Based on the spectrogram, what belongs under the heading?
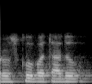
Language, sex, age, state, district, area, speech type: Hindi, male, 45-60, Rajasthan, Jodhpur, rural, conversation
